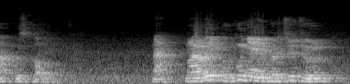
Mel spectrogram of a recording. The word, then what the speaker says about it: Auguste Comte: Tulisannya Auguste Comte ya, tapi bacanya Auguste Comte.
